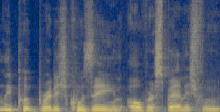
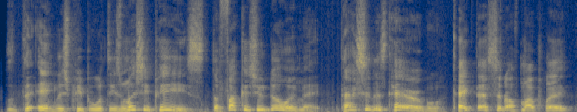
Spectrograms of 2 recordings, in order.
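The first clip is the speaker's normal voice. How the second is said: pitched-up disgusted rant; high mock rant; 10 semitones higher than usual. To chat, ranting about English mushy peas in a pitched-up voice. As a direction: squeal your outrage at the mushy peas.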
